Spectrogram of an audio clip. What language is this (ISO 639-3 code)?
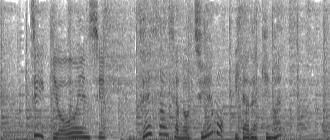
jpn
